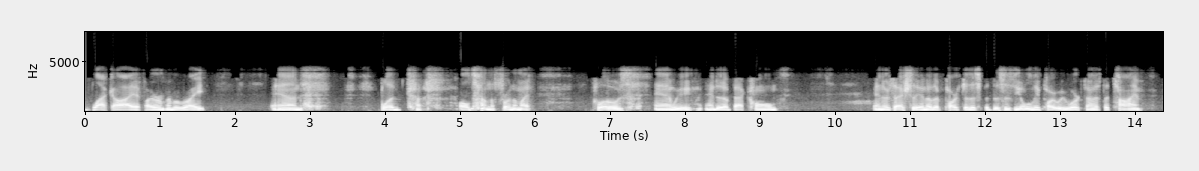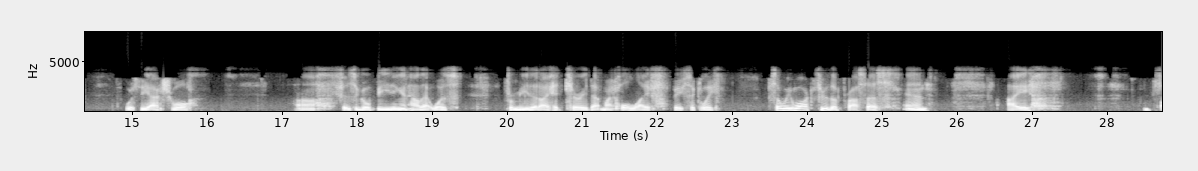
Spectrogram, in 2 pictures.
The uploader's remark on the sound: Let's take a walk and talk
